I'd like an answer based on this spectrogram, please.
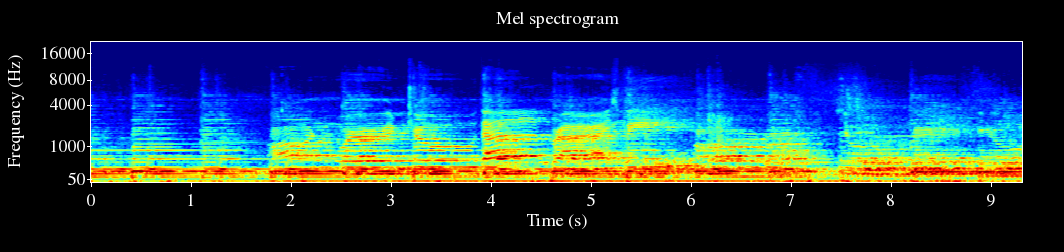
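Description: Church music: an acoustic guitar strumming chords, with a wavering melody line joining about two seconds in.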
